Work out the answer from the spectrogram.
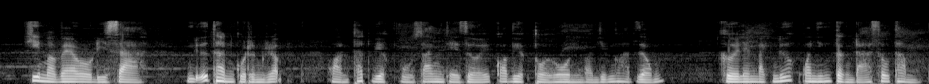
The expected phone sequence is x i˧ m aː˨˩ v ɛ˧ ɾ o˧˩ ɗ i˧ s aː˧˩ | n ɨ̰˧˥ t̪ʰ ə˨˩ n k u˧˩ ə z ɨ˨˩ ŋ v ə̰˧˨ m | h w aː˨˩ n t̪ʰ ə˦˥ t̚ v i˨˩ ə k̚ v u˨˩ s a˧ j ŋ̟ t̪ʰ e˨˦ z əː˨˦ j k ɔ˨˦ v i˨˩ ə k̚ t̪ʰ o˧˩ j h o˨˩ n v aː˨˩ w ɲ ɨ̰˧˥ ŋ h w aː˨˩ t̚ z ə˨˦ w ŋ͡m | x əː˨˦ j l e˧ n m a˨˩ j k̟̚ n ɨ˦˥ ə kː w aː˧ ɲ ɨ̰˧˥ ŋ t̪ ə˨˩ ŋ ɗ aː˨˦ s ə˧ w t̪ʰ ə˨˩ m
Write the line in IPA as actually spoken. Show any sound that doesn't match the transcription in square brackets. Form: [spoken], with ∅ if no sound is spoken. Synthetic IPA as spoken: x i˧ m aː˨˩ v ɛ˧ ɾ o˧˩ ɗ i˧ s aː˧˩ | n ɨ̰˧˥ t̪ʰ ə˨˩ n k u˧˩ ə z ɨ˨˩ ŋ [z] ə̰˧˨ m | h w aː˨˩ n t̪ʰ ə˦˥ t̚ v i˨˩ ə k̚ v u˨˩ s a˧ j ŋ̟ t̪ʰ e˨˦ z əː˨˦ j k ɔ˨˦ v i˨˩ ə k̚ t̪ʰ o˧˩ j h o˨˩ n v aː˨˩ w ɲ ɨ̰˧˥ ŋ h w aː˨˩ t̚ z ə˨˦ w ŋ͡m | x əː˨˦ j l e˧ n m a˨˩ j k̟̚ n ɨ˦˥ ə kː w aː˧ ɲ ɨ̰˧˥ ŋ t̪ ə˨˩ ŋ ɗ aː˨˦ s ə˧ w t̪ʰ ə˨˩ m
